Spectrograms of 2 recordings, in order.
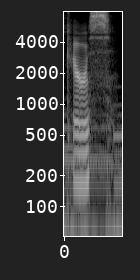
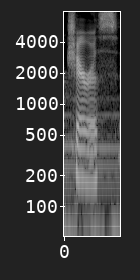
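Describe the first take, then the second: First: The name begins with a K sound. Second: The name begins with a Ch sound. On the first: The speaker calls it right. "it's just" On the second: The speaker calls it wrong. "everyone pronounces it"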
